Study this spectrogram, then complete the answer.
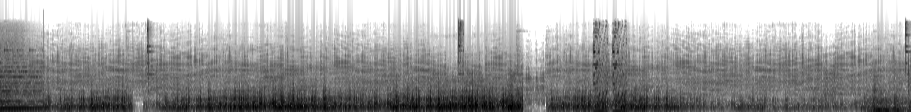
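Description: Coins chime as they are collected.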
